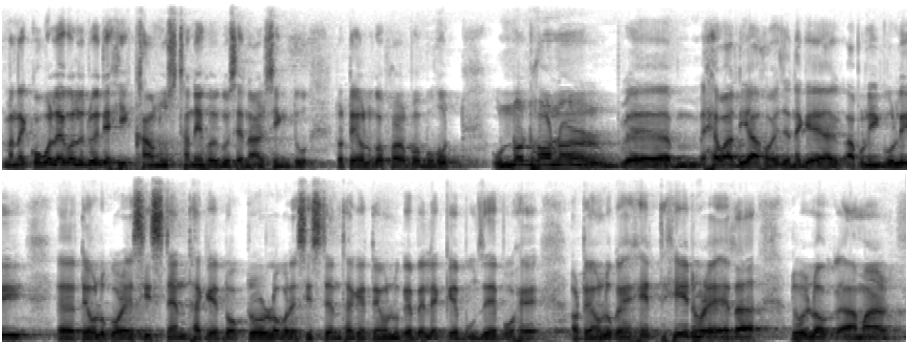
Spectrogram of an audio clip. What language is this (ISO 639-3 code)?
asm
